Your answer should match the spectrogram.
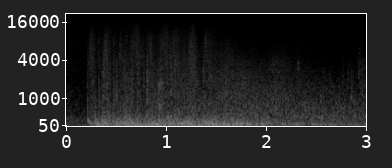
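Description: Minotaur cruiser guns in World of Warships open fire, a sudden booming onset followed by a dense rumbling roll of rapid salvos that carries on loud for several seconds.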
